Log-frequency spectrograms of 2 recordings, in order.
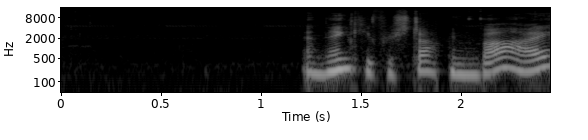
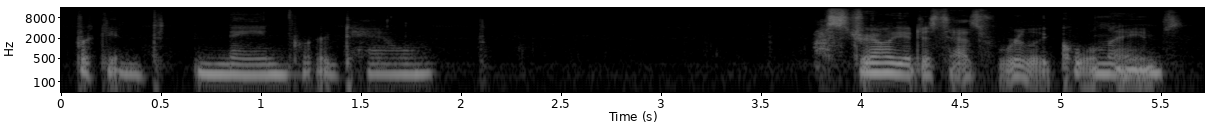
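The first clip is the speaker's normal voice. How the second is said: whispered aside; 7 dB quieter than usual. Real, not acted.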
